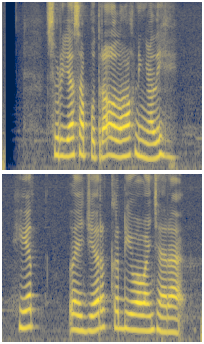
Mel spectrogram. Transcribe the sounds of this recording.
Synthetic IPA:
suɾiasaput̪ɾaɔlɔɦɔk̚niŋali | hit̪̚ | lɛd͡ʒərkɨrdiwawaɲt͡ʃaɾa

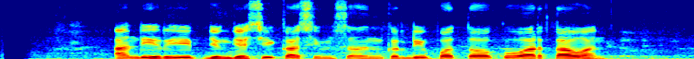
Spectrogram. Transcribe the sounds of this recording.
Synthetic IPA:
ʔandiɾip̚d͡ʒɨŋd͡ʒasikasimsɔnkɨrdipɔt̪ɔkuwart̪awan

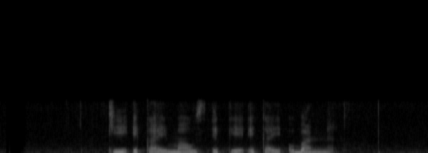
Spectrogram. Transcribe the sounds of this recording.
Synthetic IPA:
kiʔekajmawsekeʔekajobanːə

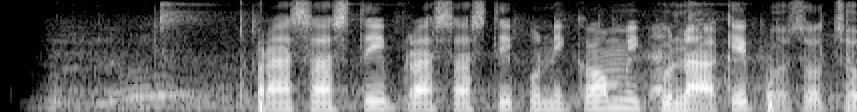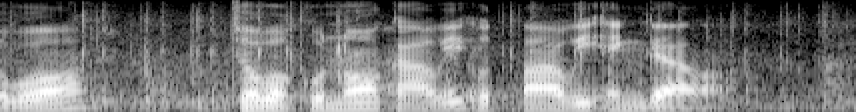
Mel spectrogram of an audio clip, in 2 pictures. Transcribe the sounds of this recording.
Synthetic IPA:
pɾasast̪ipɾasast̪ipunikɔmiɡ̥ṳnakeb̥ɔ̤sɔd̥ʒ̥ɔ̤wɔ | d̥ʒ̥ɔ̤wɔkunɔkawiʔut̪awiʔeŋɡal

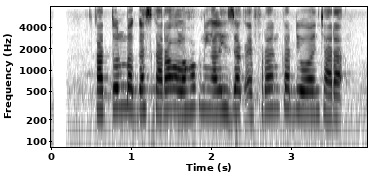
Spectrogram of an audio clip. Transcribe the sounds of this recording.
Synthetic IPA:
kat̪ʊnbaɡaskaɾaɔlɔɦɔk̚niŋalizakɛfɾɔnkɨrdiwawaɲt͡ʃaɾa

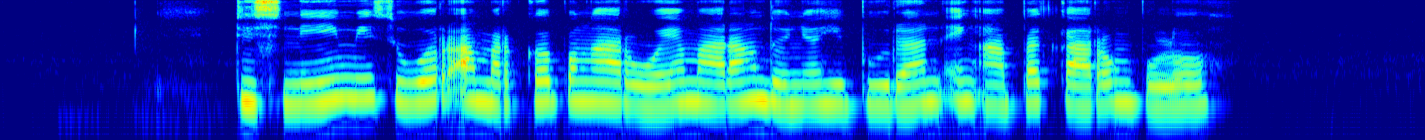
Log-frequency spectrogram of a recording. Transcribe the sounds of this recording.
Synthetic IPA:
d̪̥i̤snimisuwʊɾa̰mərɡ̥ɔ̤pəŋaɾuwemaɾaŋd̪o̤ɲɔɦib̥ṳɾanɪŋab̥a̤t̪̚kaɾʊŋpulʊh

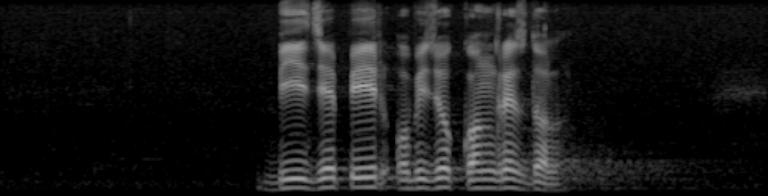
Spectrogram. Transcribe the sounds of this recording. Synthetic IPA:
bid͡ʑepiɾobʱid͡ʑoɡ̚kɔŋɡɾesd̪ɔl

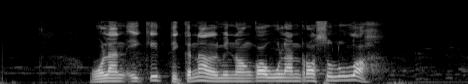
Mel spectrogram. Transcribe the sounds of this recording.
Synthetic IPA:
wulanikid̪̥i̤kənalminɔŋkɔwulanrɔsululːɔh

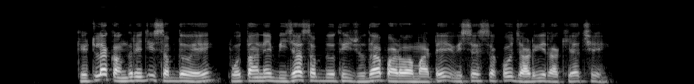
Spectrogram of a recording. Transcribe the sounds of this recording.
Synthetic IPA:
keʈlakəŋɡɾed͡ʒisəb̚d̪oepot̪anebid͡ʒasəb̚d̪ot̪ʰid͡ʒud̪apaɽʋamaʈeʋɪʃeʃəkod͡ʒaɽʋiɾakʰjat͡ʃʰe

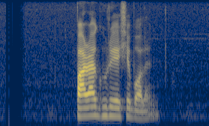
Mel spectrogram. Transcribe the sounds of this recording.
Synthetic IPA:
paɾaɡʱuɾeeʃebɔlḛn

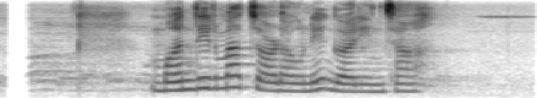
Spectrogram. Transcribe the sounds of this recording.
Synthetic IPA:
mʌnd̪irmat͡sʌɽawneɡʌɾint͡sʰʌ

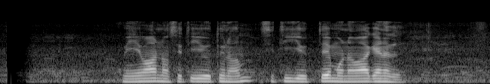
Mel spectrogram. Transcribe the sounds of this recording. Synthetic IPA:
meːʋaːnosit̪ijut̪unamsit̪ijut̪ːemonɐʋaːɡɛnɐd̪ə

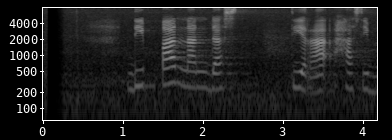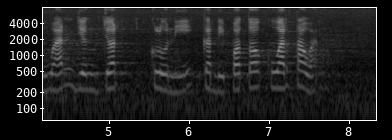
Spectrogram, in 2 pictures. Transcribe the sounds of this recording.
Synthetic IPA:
dipanandas | t̪iɾahasibuand͡ʒɨŋd͡ʒɔrt͡ʃ | klunikɨrdipɔt̪ɔkuwart̪awan

